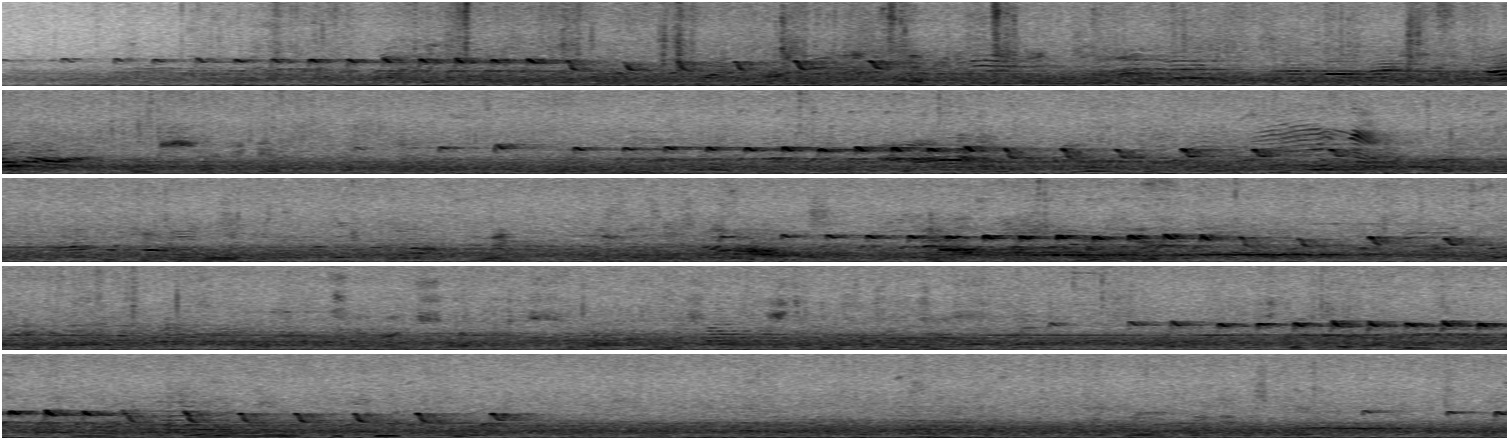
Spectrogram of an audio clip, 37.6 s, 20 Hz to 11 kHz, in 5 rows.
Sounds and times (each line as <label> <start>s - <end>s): people shuffling along the path 1.0s - 7.9s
